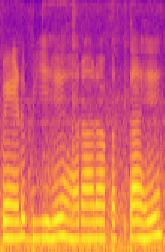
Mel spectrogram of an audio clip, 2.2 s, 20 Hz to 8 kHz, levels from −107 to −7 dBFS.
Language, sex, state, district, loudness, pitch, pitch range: Chhattisgarhi, female, Chhattisgarh, Bilaspur, -12 LUFS, 195 Hz, 195-205 Hz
